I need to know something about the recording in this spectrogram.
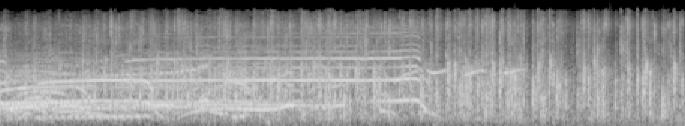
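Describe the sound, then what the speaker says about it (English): A crowd at an anti-aviation gathering at Grow Heathrow breaks into cheering and applause, a broad wash of clapping and shouts that rises after a few seconds of mixed voices and whistle-like tones. "And so maybe a big cheer for that as well."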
